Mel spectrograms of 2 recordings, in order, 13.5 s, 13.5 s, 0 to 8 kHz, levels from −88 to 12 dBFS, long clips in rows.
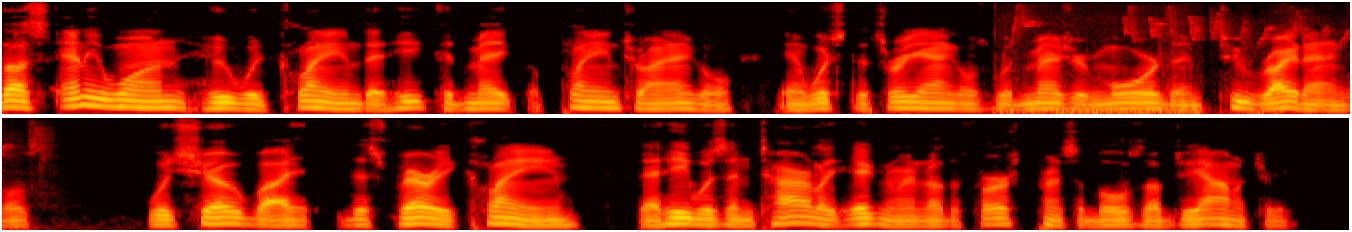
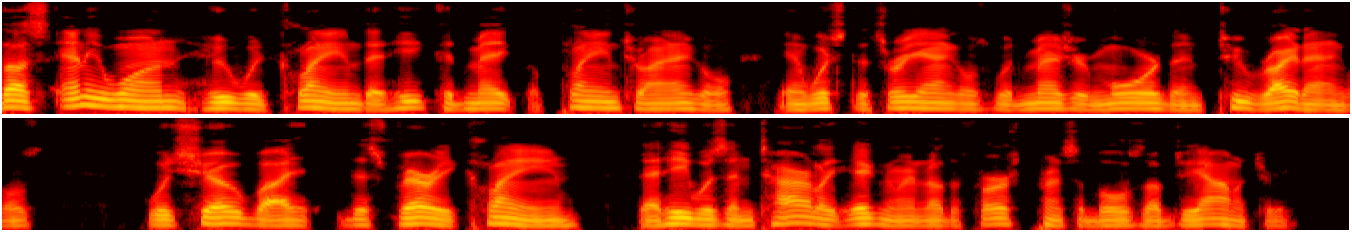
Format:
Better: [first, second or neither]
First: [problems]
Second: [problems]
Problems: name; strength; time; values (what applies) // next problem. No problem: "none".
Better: second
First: noise reduction (neural mask model RNNoise)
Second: none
